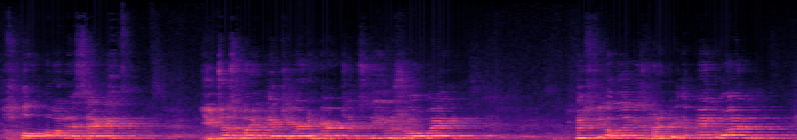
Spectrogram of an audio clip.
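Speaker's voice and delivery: high, hammed-up dying father act; theatrical fake heart attack. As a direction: overplay clutching your heart for effect. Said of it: "Skip the theatrics".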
